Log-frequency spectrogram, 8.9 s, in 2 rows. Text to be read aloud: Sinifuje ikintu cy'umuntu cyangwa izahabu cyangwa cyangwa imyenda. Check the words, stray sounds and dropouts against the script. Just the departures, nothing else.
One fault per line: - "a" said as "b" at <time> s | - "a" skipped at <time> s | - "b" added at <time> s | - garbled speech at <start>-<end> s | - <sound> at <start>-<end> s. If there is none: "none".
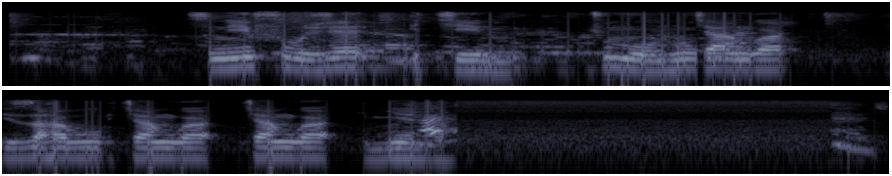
none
